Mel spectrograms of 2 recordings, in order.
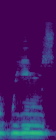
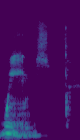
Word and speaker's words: WEAMS: as well as their solar courses with the weems database system i'm going to go ahead and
